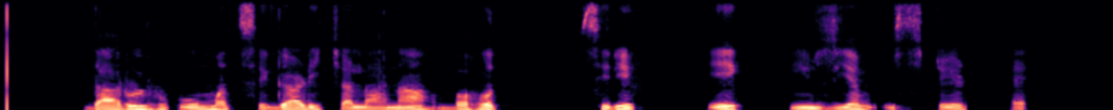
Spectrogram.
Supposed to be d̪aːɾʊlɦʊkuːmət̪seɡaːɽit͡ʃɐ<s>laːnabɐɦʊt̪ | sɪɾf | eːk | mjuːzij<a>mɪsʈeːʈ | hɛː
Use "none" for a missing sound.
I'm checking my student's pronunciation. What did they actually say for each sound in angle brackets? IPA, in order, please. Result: none, ə

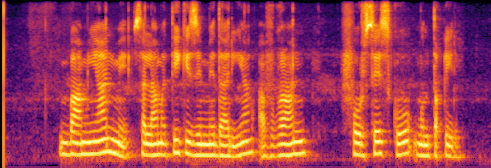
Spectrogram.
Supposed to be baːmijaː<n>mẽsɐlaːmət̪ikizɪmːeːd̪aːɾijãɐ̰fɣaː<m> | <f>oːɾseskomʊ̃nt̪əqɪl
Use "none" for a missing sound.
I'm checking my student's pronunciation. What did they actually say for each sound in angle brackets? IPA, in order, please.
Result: n, n, f

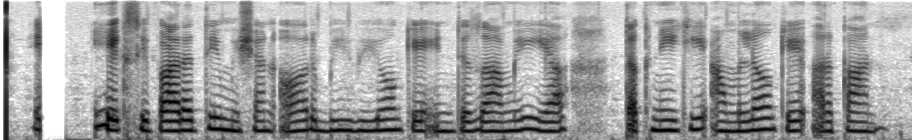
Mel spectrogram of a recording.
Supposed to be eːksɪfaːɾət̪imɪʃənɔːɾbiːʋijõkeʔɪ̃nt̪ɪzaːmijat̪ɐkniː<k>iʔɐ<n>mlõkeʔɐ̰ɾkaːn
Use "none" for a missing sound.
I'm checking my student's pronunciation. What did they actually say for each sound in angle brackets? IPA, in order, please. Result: k, none

